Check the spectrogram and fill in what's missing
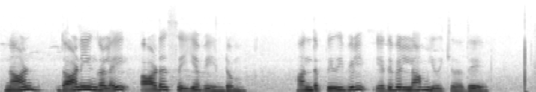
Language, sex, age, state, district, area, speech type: Tamil, female, 18-30, Tamil Nadu, Tiruvarur, rural, read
